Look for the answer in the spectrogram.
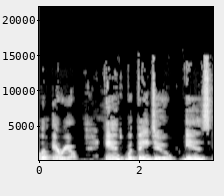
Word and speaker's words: Aereo: I'm pronouncing it Aero. It's A-E-R-E-O. – Probably Aereo. – Aereo? – Well, there's an extra E in there.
